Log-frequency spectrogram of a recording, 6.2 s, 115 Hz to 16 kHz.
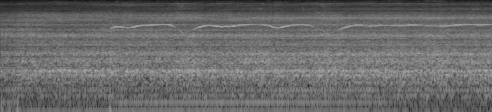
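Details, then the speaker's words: High-speed dental drill bevelling the occlusal line angle at 30–45 degrees, mesiodistal sweeps, preparing a mandibular left second primary molar with gross caries for a stainless steel crown, under rubber dam: steady high whine changing pitch with light strokes. "Sweep the burr mesiodistally, maintaining an angle of 30 to 45 degrees, and extending the bevel slightly onto the proximal surfaces."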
